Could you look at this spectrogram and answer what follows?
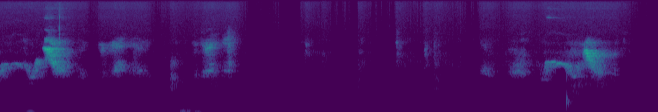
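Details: On its first day at home a hand-raised pet budgie gives raspy warbling calls, loud at the start and end, with faint scratchy notes in between and a small tap.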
